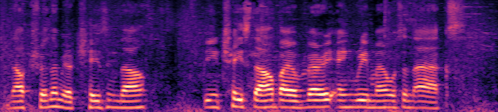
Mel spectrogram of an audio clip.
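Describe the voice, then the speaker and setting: With music in the background, a man speaks at a fairly quick pace in a fairly high pitch with monotone, flat intonation. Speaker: game commentator. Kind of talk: live commentary. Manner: quieter, taking it easy.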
